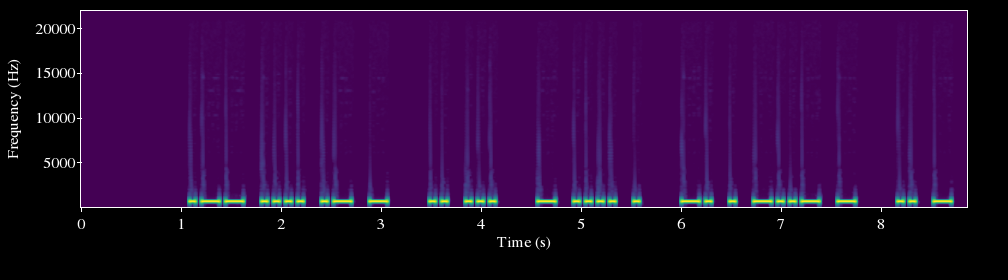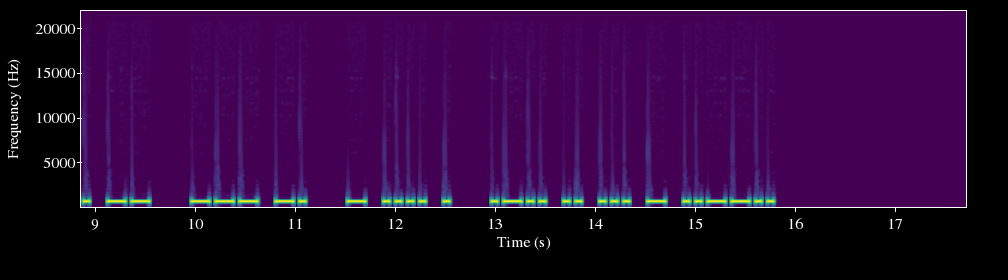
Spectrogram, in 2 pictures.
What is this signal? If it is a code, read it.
Morse code, heard as a keyed tone, about 20 wpm, 700 Hz. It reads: WHAT IS THE NEXT ITEM ON THE LIST?
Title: Sentences from Top 1000 Words - Review Part 6 - 20wpm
